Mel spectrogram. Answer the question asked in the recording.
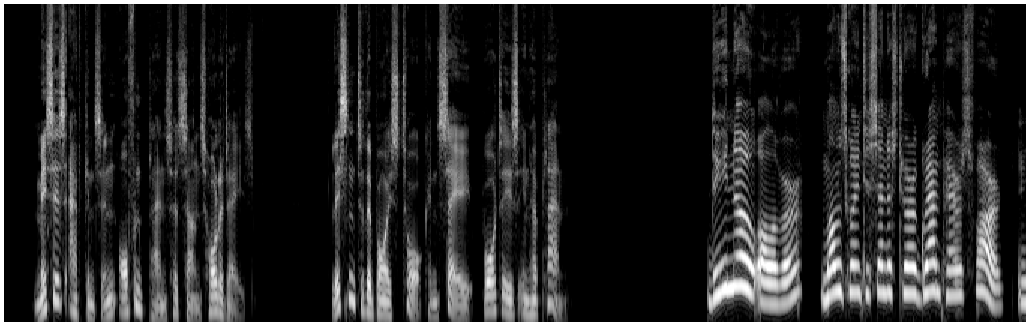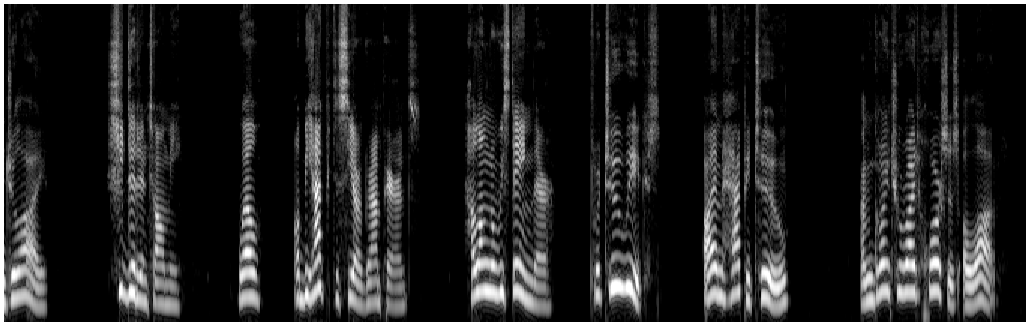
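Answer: To send the boys to their grandparents' farm in July for 2 weeks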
